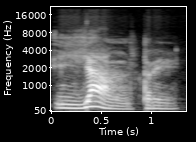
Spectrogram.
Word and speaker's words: gli altri: On dit gli altri, on ne prononce pas le I.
